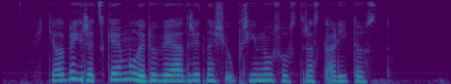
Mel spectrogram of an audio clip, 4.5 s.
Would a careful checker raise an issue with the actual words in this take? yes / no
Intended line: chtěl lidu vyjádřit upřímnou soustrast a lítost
yes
